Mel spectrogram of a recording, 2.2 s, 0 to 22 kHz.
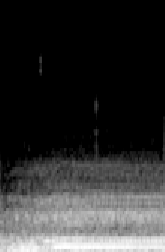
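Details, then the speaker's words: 2012 Volkswagen CC 2.0 with rough idle, stalling, misfire and camshaft codes: low heavy chugging barely picking up with throttle; cam actual -35 vs target 28, camshaft adjusting (VVT) valve suspected. "it's not changing much coming up a little that's still way off Target this thing is just chugging not sure if you can hear that"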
